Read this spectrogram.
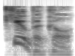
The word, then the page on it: cubicle: anglais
